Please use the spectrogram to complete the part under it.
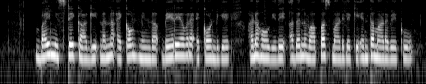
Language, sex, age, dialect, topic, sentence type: Kannada, female, 36-40, Coastal/Dakshin, banking, question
